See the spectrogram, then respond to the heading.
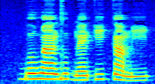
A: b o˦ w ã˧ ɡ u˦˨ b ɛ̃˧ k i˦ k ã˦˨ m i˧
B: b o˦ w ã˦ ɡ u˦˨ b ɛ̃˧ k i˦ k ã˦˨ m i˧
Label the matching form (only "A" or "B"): B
